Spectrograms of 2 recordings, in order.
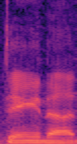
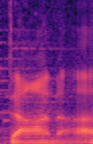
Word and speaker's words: Dana: and thank you for that is that I mispronounce the name of the game and its lack of mosa of Dana not Donna here's the thing so here's the thing technically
